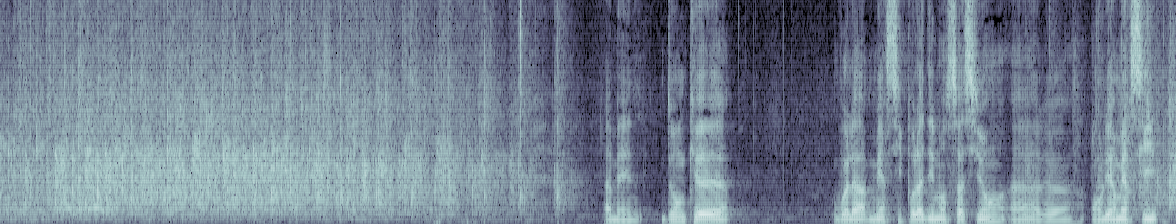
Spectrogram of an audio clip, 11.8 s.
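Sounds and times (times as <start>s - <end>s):
audience applauding: 0.0s - 5.8s, 10.3s - 11.7s
speech: 6.0s - 7.4s, 8.3s - 11.7s.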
